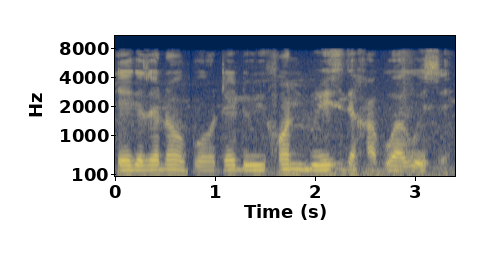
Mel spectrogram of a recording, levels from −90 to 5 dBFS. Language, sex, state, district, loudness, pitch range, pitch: Assamese, male, Assam, Sonitpur, -19 LUFS, 105-110 Hz, 110 Hz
